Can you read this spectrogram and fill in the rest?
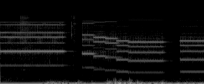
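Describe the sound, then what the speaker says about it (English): A cell phone ringtone in the Phoenix Wright video game, a bright electronic melody of stepped tones repeating, fairly loud and alone. "All of a sudden, the phone began to ring."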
